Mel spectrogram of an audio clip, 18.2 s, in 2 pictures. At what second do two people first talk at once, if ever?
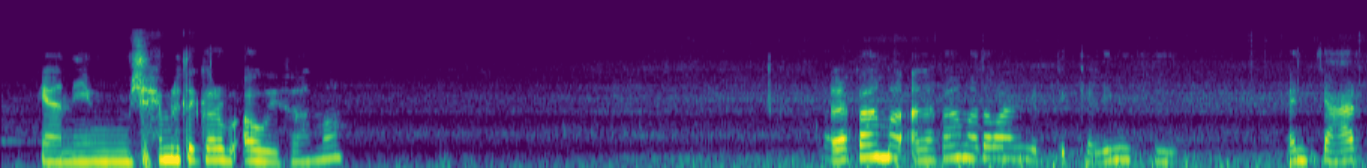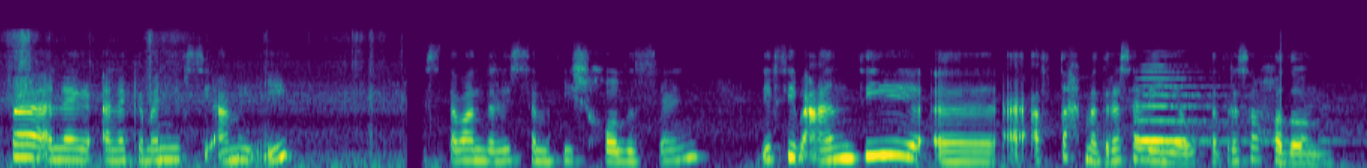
none

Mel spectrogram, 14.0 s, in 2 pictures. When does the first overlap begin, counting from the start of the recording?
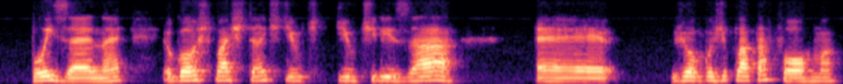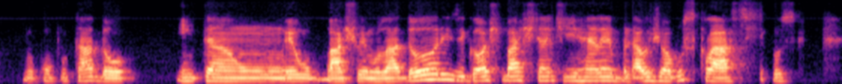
none

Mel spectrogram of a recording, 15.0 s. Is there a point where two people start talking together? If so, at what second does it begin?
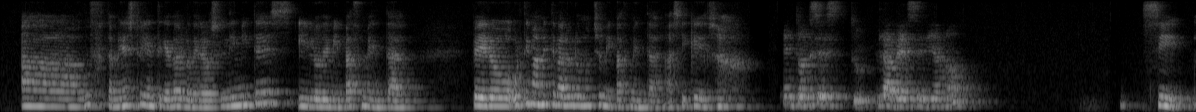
none

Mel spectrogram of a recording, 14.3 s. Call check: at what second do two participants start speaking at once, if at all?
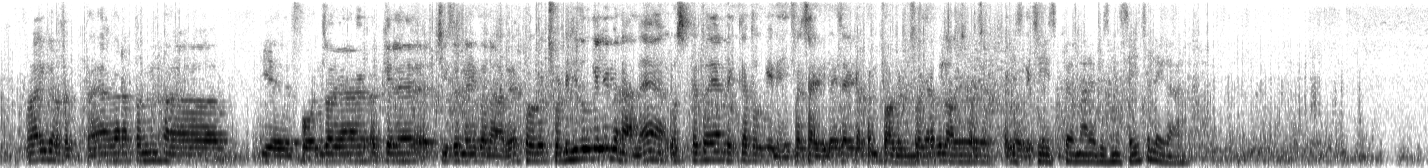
8.9 s

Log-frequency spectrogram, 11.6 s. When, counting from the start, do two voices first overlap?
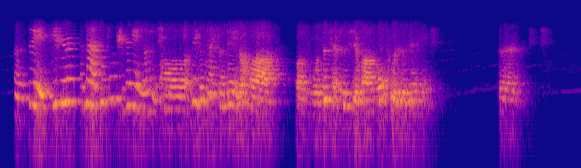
3.2 s

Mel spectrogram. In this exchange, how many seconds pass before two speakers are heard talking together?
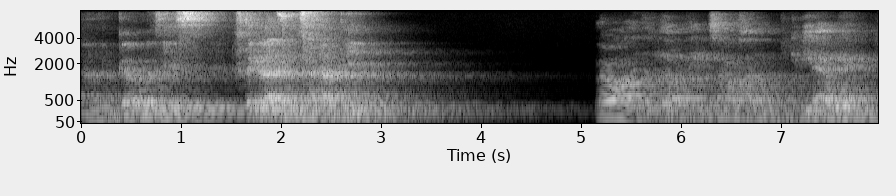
none

